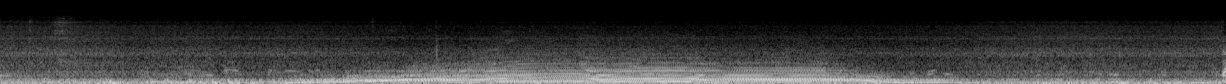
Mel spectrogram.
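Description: Cars race down a drag strip at a raceway, an engine note swelling and rising through the gears as a car passes close, then fading, over steady track and crowd background.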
